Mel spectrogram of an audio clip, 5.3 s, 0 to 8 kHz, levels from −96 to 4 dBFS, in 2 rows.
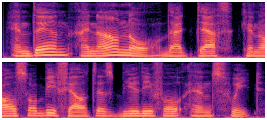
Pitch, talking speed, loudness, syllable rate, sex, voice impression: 120 Hz, 170 wpm, -16 LUFS, 3.6 syllables/s, male, very masculine, middle-aged, slightly thick, slightly muffled, sincere, friendly, slightly kind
